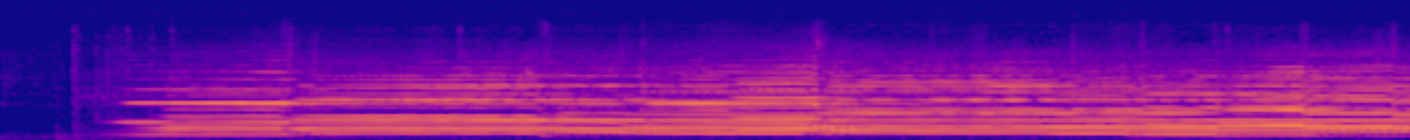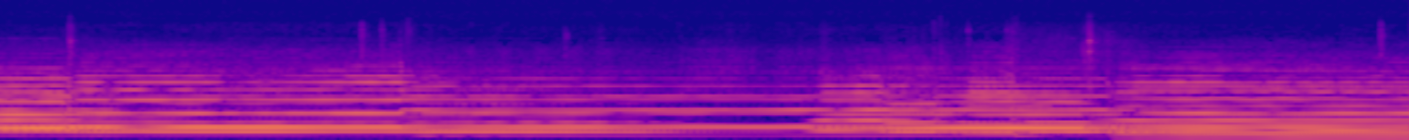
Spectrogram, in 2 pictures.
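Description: Saxophone quartet (soprano, alto, tenor and baritone saxophones) entering together about half a second in after a brief silence and playing slow, sustained chords that shift from one to the next. A low baritone saxophone note comes in near the end.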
